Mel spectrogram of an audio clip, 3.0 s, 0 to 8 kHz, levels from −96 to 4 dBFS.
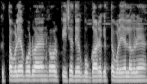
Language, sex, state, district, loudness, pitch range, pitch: Hindi, male, Uttar Pradesh, Jyotiba Phule Nagar, -14 LUFS, 145-155 Hz, 150 Hz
